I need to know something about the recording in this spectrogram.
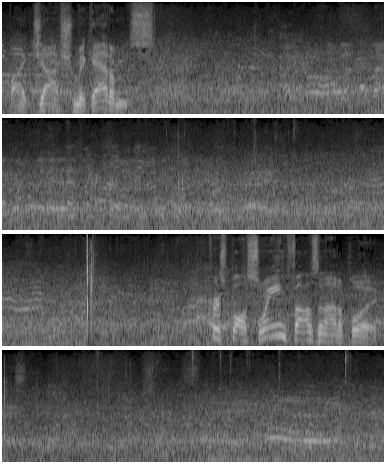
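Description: A crowd murmurs outdoors in the stands.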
